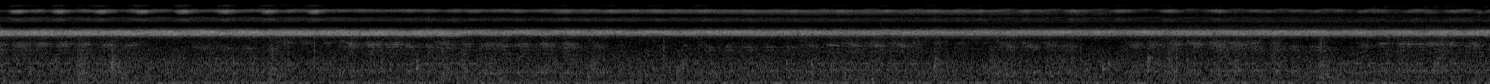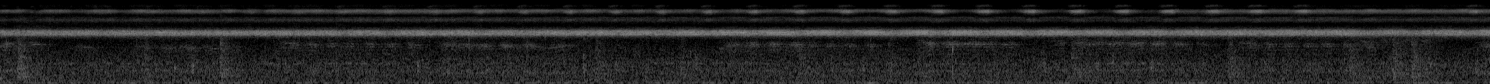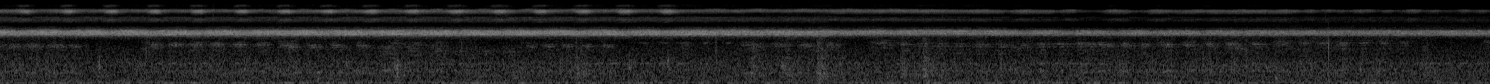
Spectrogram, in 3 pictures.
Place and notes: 綠屋民宿, 埔里鎮桃米里 - Cicadas cry
In the morning, Birds singing, Cicadas cry, Frog calls, Rainy Day
Zoom H2n MS+XY
Nantou County, Taiwan, 27 August 2015, 06:12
